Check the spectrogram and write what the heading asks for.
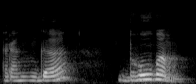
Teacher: Ga is normal ga, it's not Mahaprana.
